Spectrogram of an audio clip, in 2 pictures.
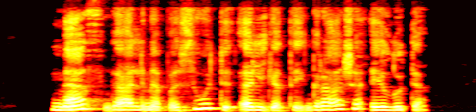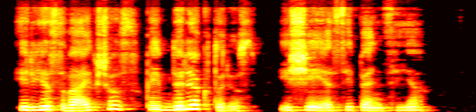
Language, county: Lithuanian, Vilnius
